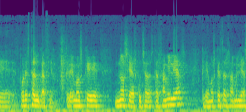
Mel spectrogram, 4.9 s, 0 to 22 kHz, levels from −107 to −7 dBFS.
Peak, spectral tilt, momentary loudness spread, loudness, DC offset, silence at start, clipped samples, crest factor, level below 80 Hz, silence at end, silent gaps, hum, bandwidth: 0 dBFS; -8 dB/octave; 9 LU; -13 LUFS; under 0.1%; 0 s; 0.1%; 12 dB; -26 dBFS; 0 s; none; none; 9.6 kHz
